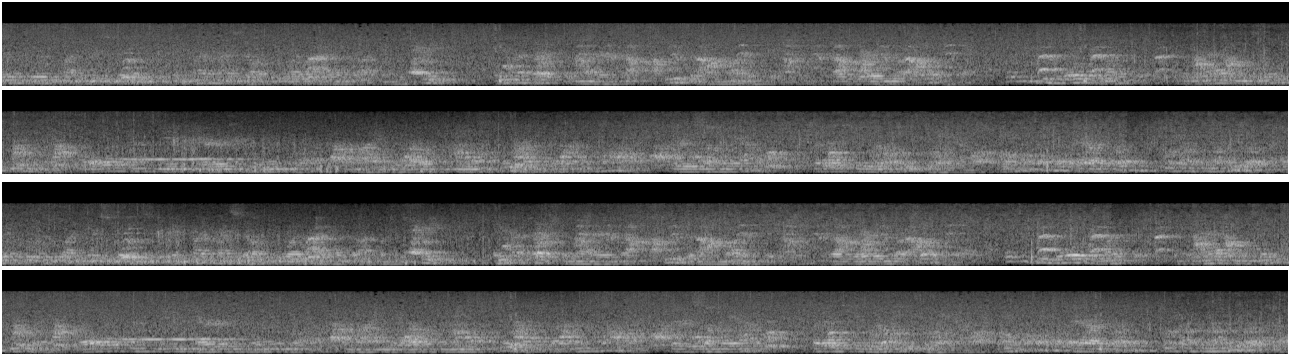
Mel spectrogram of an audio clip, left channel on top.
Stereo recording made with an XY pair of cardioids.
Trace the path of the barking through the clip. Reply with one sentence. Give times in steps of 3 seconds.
You can hear the barking on the right from 0 s, in the centre from 6 s and on the right from 12 s.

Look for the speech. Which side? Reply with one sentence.
You can hear the speech on the right.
